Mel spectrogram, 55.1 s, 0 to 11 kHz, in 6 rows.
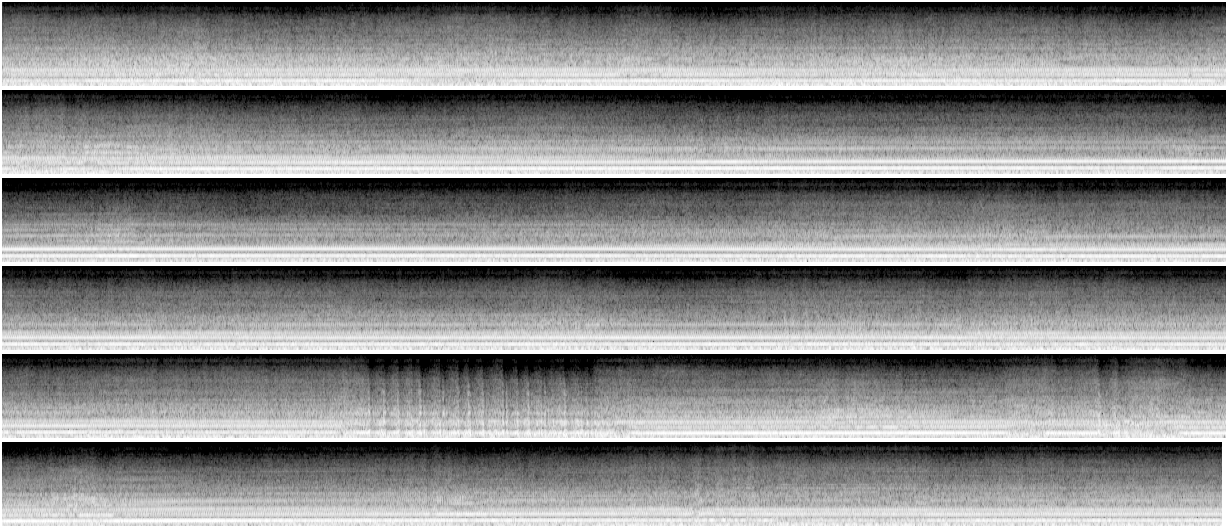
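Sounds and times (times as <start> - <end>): motorcycle engine running: 0.0 - 55.0
wind rush: 0.0 - 55.0.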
